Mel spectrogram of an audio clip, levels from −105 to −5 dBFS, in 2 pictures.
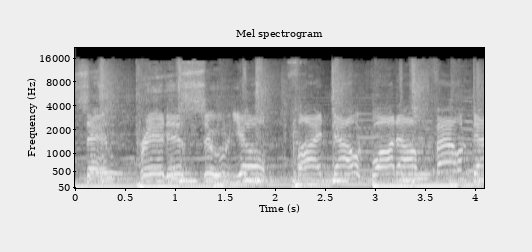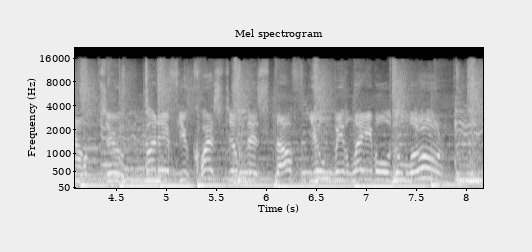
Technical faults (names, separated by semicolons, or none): none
